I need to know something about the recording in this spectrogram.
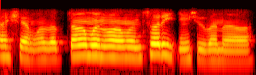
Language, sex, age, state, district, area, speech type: Kashmiri, male, 18-30, Jammu and Kashmir, Baramulla, rural, conversation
